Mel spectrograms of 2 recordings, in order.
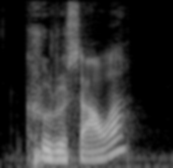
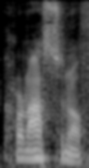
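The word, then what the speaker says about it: Karasuno: Kurosawa? – Kurasuno.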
